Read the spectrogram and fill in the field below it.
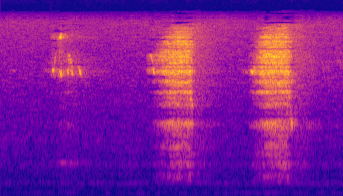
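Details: Six barn owl owlets in a nest box begging for food in the morning: a few quick chirps, then two long harsh rasping hisses about a second apart, each lasting roughly half a second.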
